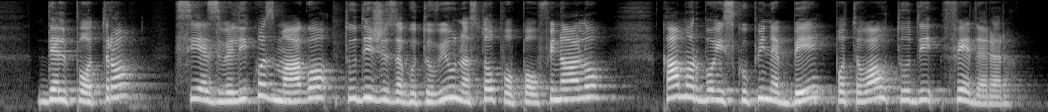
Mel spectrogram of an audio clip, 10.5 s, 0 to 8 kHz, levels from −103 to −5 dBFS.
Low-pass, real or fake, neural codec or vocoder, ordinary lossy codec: none; real; none; none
